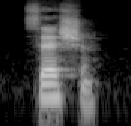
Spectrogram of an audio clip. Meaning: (adjective) feminine singular of sec; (noun) 1. mud flat 2. cigarette; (verb) inflection of sécher: 1. first/third-person singular present indicative/subjunctive 2. second-person singular imperative
- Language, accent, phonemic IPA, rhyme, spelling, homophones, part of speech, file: French, France, /sɛʃ/, -ɛʃ, sèche, sèchent / sèches / seiche / Seix, adjective / noun / verb, LL-Q150 (fra)-sèche.wav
